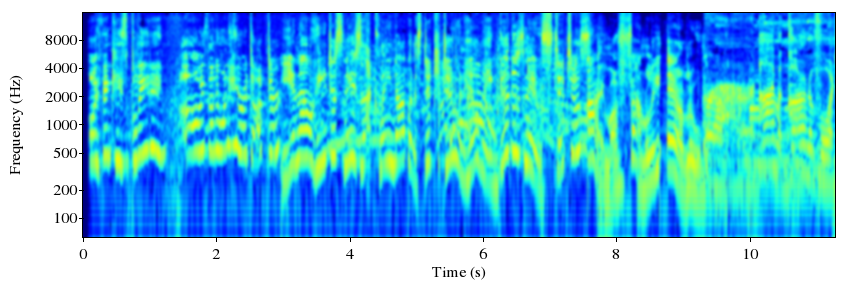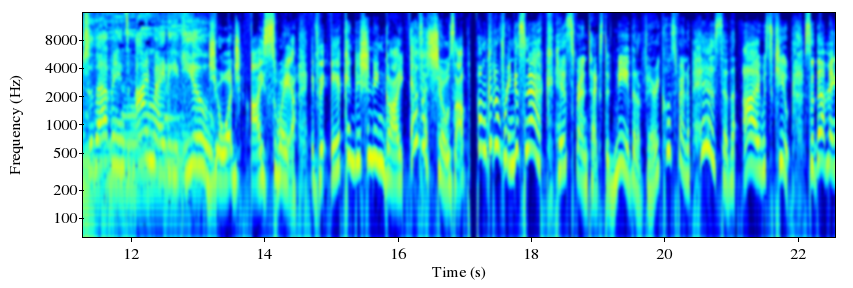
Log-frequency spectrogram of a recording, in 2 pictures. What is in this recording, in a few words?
characters female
